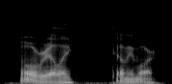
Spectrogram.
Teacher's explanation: You want me to keep talking. Warm, inviting, with a gentle falling tone. · The pitch went down a little, but softly.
